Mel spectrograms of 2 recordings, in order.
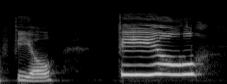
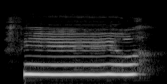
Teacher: it sounds very tight very overdone on the L like there's so much tongue in there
